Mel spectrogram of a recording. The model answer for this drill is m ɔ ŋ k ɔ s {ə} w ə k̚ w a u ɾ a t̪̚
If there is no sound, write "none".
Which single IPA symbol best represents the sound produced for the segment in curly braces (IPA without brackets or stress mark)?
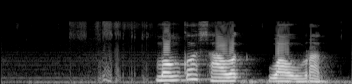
a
